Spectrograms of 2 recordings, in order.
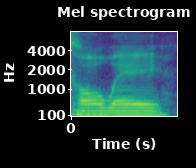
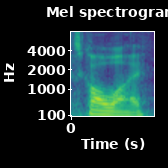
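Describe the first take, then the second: First: The second part sounds like 'way'. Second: The second part sounds like 'why'. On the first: The speaker calls it wrong. "I hear call we, call way" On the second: The speaker calls it right. "It's Call Y, not Way"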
